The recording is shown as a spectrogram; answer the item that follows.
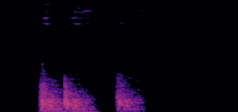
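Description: Two brief dull knocks, a little under a second apart, of a pen tip striking a touchscreen board as a word is written on it.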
